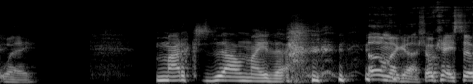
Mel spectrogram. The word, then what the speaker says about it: Marques de Almeida: Marques de Almeida. Oh my gosh. Okay, so you mentioned did I do okay? Marques da Almeida.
